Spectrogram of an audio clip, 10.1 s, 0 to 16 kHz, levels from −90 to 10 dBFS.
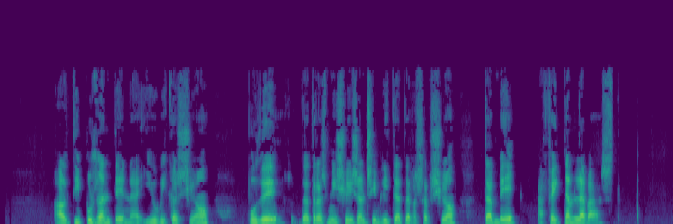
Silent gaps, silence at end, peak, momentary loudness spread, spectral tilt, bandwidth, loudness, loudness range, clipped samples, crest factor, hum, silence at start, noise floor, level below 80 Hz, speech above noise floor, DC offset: none; 0.95 s; -2 dBFS; 9 LU; -5.5 dB/octave; 11.5 kHz; -22 LUFS; 2 LU; under 0.1%; 20 dB; none; 0.8 s; -71 dBFS; -66 dBFS; 49 dB; under 0.1%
